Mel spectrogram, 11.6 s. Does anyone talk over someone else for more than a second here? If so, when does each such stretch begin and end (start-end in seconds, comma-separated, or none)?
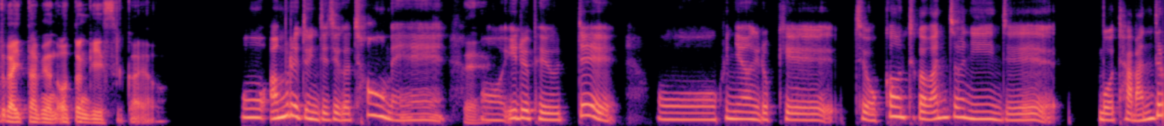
none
